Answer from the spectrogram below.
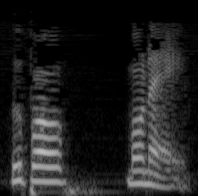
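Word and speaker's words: hupomone (ὑπομονή): But here we have H-U-P-O-M-O-N, long E, hupomone.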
